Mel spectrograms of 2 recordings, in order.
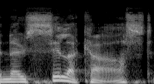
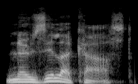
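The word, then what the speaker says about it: NosillaCast: And if you're listening, Alison, you'll hear that I said that correctly because so many people go Nocilla cast, a little bit like Streisand. Well, it hasn't got a Z in it, folks, and that's what she's complaining about.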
